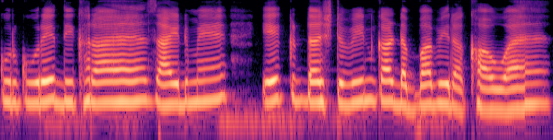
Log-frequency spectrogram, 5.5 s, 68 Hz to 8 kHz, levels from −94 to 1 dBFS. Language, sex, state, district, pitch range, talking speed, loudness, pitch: Hindi, female, Jharkhand, Garhwa, 225-255 Hz, 150 wpm, -14 LUFS, 245 Hz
